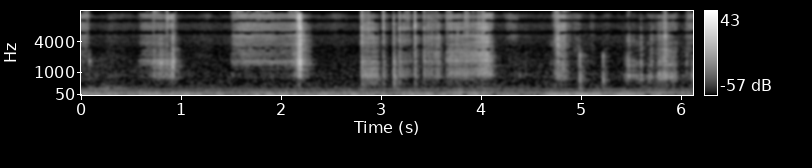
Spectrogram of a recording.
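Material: Plastic.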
